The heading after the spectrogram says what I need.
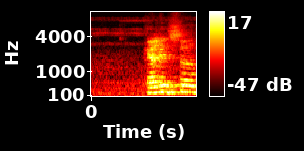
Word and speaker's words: Calypso: And Calypso, that is pronounced in English, Calypso.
